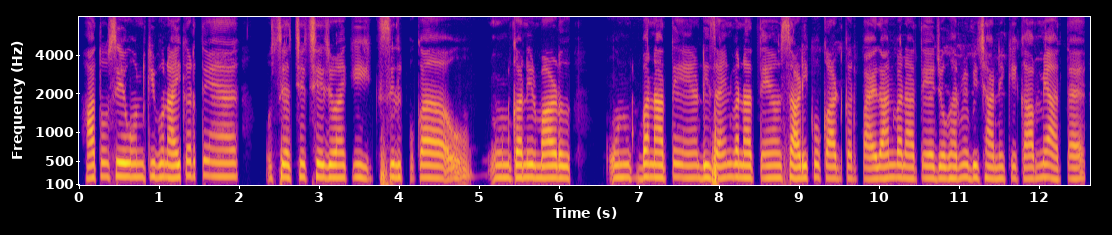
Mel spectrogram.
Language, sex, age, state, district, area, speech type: Hindi, female, 30-45, Uttar Pradesh, Bhadohi, rural, spontaneous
